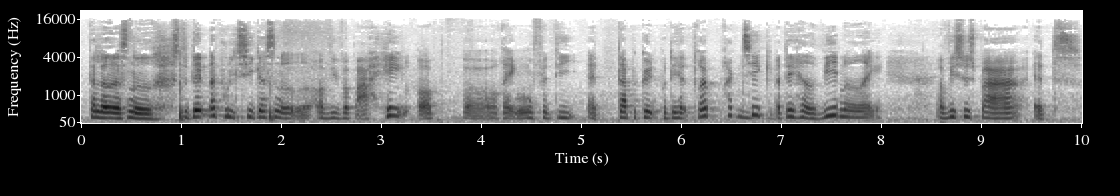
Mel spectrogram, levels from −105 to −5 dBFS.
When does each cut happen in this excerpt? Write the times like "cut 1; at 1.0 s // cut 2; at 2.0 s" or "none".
cut 1; at 5.8 s // cut 2; at 7.5 s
